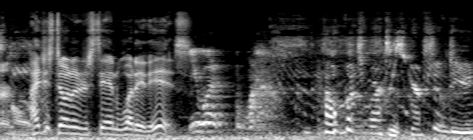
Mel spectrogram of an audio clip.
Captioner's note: laughing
